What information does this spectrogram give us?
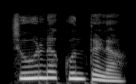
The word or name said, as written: ಚೂರ್ಣಕುಂತಳ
